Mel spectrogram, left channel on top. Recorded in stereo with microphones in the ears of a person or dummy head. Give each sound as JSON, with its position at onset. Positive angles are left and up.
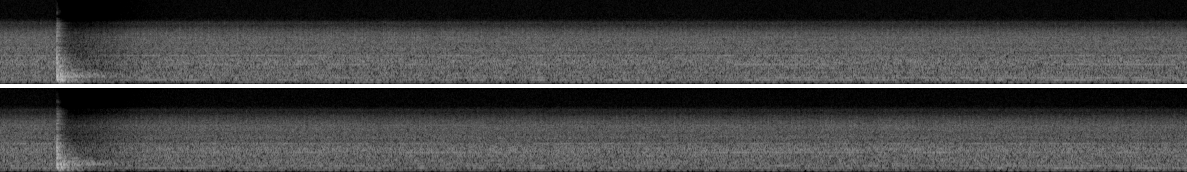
{"t": 0.6, "sound": "a thud", "side_deg": 10, "distance_m": 1.2}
